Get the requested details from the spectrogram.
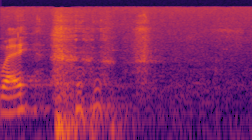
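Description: A woman speaks and laughs through a microphone.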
